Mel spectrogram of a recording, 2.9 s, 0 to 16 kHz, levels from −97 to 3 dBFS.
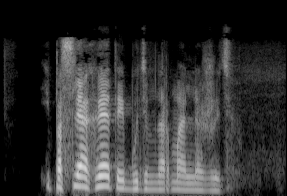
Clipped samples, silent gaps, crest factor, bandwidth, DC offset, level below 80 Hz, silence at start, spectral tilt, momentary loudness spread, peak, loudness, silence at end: under 0.1%; none; 22 dB; 8 kHz; under 0.1%; -64 dBFS; 0.45 s; -4 dB/octave; 17 LU; -2 dBFS; -22 LUFS; 0.55 s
